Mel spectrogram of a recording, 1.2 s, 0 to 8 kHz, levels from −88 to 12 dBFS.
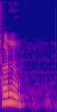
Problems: none marked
